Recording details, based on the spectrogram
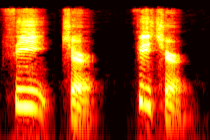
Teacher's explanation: this word has two syllables, and the stress is on the first.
